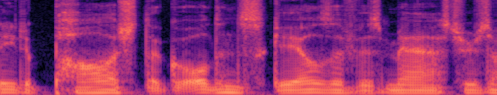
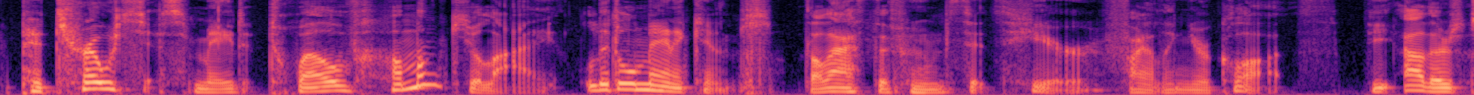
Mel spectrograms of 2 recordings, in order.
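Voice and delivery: recited; 7 semitones higher, 4 dB louder than usual. A narrator's reading. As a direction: recite grandly in a small servant voice. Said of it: "Twigleg obediently recited".

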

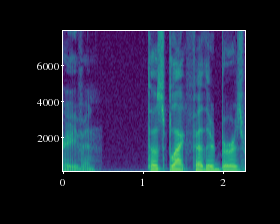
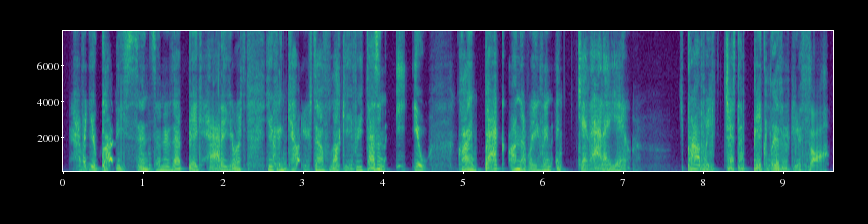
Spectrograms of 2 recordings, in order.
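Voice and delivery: high, fast, hissing servant; hissed scolding; 11 semitones higher, faster than usual. A narrator's reading. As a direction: scold him in an urgent stage whisper. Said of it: "he hissed".

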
